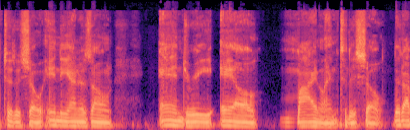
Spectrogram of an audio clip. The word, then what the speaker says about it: Andrielle Mylin: like to welcome to the show Indiana's own Andre L. Milin to the show. Did I pronounce her name right?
